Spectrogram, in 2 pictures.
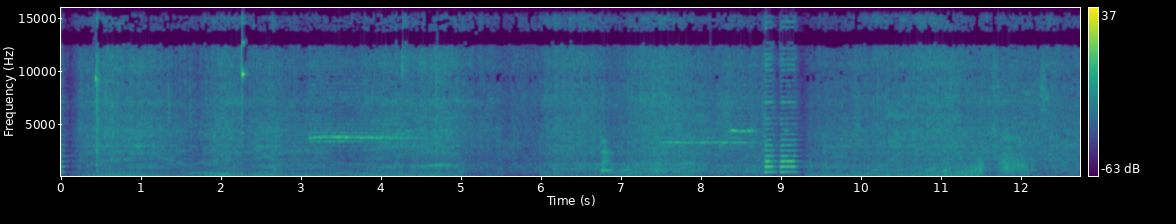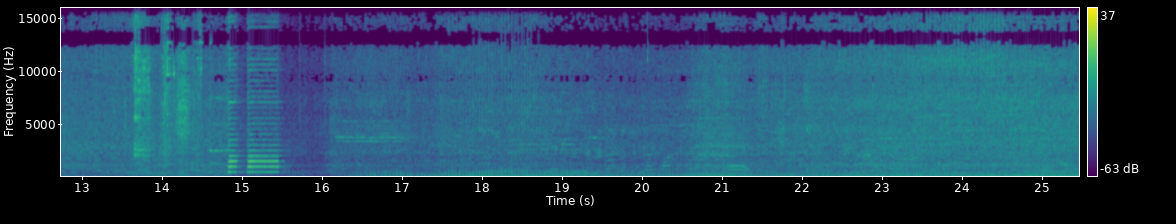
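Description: Motorcycle ride in traffic from Haridwar to Rishikesh, India: a steady engine and road drone with wind, repeated car and bike horn toots cutting through, and a voice talking over the riding noise.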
